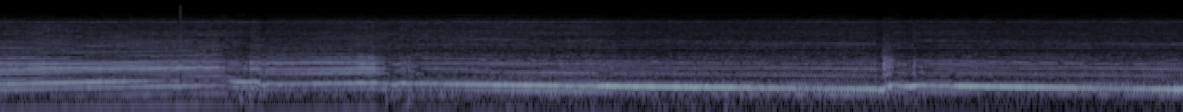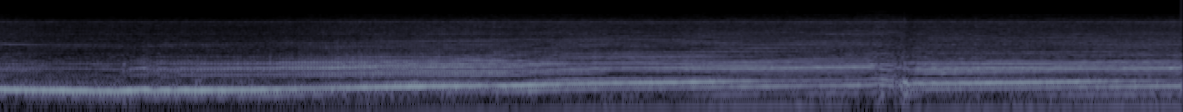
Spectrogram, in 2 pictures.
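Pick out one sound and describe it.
Wind rushes past the moving motorcycle.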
